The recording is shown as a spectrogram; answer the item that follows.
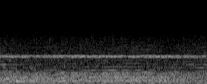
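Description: Cartoon water-healing sound effect: one steady held high tone over a low, grainy rumble.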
